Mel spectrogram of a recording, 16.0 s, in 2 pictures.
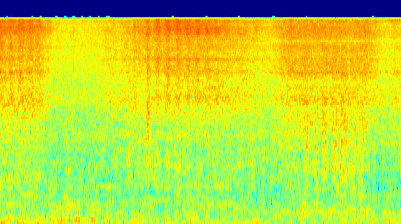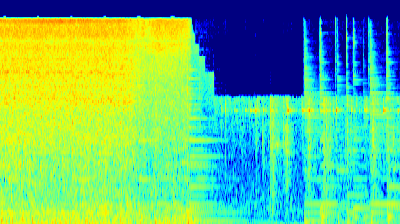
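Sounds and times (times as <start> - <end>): hose hissing: 0.0 - 11.9.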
